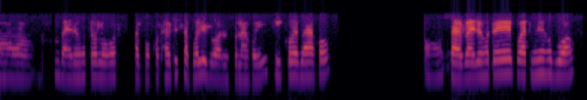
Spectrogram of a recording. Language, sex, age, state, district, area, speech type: Assamese, female, 30-45, Assam, Jorhat, urban, conversation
